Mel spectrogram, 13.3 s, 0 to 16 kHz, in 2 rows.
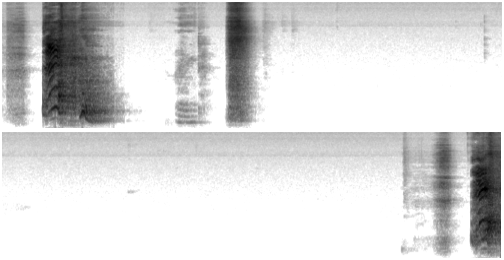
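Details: Loud explosive sneeze after a brief inward breath, then a long quiet pause and the start of another; sneezing induced by tickling the nose with paper, eyes watering, repeated up to about 15 times.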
